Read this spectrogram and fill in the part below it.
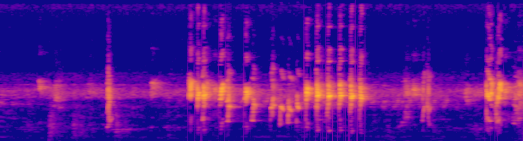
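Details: Contest lovebird from Singkawang, West Kalimantan, caged and bathed with a morning spray. A few isolated chirps lead into a dense two-second stretch of fast, twittering, buzzy notes. Another short chirp burst comes at the end.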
